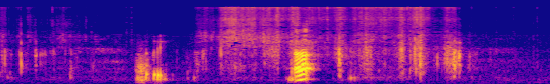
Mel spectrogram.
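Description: Tissue paper crinkling and rustling as it is pulled out of a miniature toy purse, starting about a second in and stopping a little after three seconds.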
